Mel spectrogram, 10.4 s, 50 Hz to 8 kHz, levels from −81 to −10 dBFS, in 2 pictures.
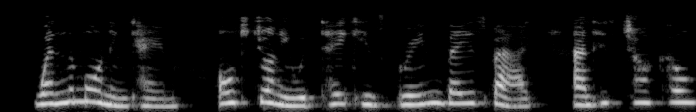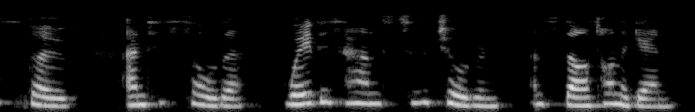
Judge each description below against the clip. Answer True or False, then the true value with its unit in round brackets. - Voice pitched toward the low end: False (255 Hz)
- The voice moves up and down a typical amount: True (5.0 semitones)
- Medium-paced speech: True (165 wpm)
